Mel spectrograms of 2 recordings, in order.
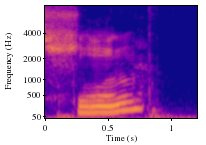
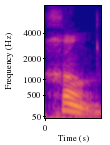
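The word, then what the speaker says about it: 行: This is, the word is pronounced Xing or Heng, depending on whether it's a noun or a verb or a noun.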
